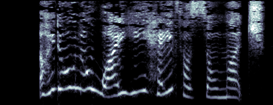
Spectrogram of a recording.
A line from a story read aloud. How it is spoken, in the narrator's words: Hyacinth said with a wail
